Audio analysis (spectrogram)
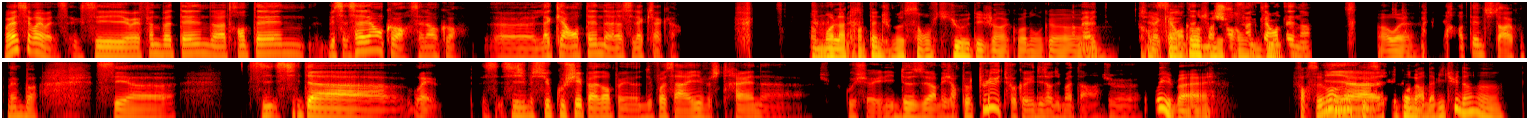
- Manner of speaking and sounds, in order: other noise; chuckle; stressed: "vieux"; stressed: "vieux"; chuckle; stressed: "plus"; tapping
- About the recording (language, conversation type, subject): French, unstructured, Qu’est-ce qui te permet de te sentir en paix avec toi-même ?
